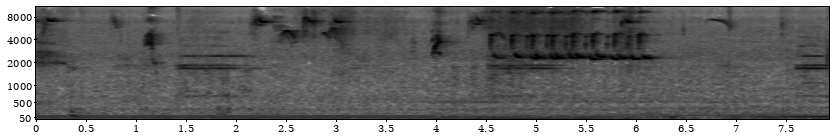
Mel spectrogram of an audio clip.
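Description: Wild birds chirping, with short scattered calls and, from about halfway through, a quick run of repeated notes lasting over a second, over a steady low rumble.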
